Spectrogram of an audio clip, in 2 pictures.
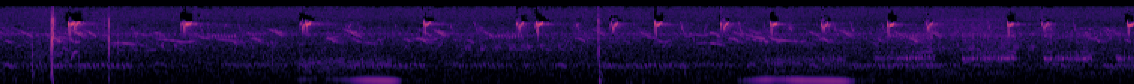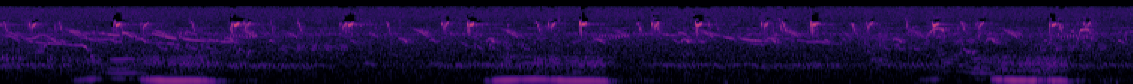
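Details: A very young male lion of the Mbiri pride gives deep, low moaning contact calls every few seconds at sunrise near the camp, seeking the rest of the pride, with birds chirping behind.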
